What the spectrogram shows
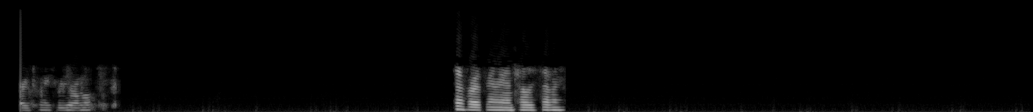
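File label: scanner, Phoenix Police Department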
